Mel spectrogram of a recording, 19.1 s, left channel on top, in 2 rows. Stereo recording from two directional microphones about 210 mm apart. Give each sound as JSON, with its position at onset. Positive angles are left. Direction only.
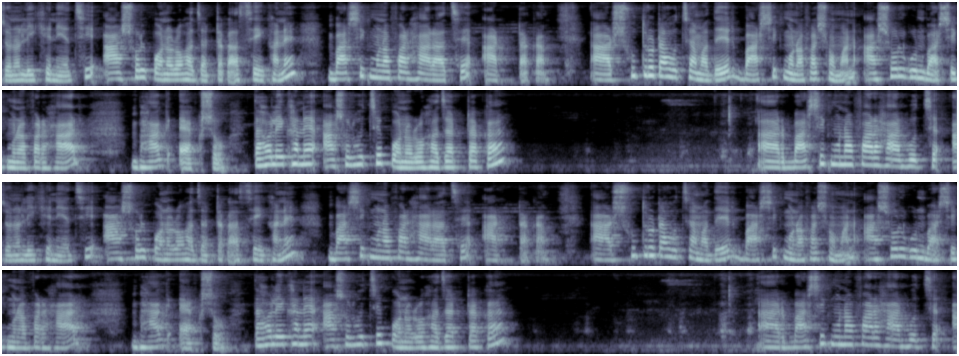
{"t": 0.0, "sound": "speech", "side_deg": 35}
{"t": 16.8, "sound": "speech", "side_deg": 35}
